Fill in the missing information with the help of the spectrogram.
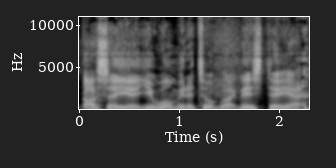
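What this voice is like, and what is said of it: Put-on Australian accent. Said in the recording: “The Australian accent has never done it for me before, but on him ... do the Chris Hemsworth voice”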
